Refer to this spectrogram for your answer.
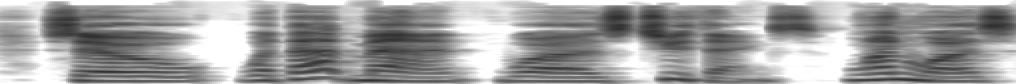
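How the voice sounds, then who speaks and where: A woman with an American accent is heard in a very clean recording with a silent background. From Boston, Massachusetts. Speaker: HR executive, former nurse. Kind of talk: interview.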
